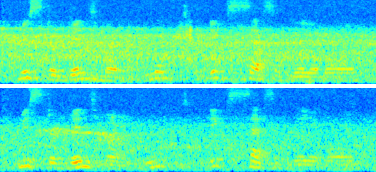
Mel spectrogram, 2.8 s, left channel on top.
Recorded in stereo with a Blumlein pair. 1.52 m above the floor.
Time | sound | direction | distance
0.1 | a woman speaking | 20° left | 3 m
